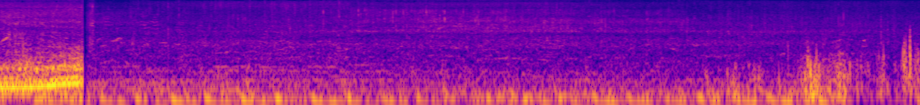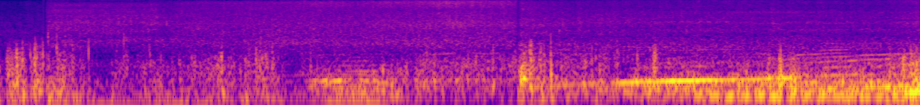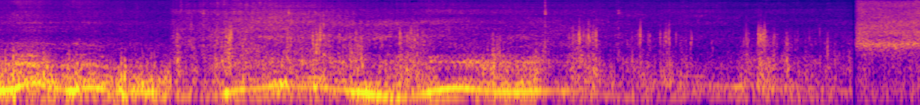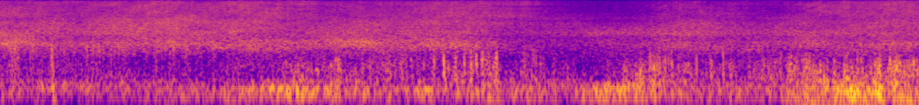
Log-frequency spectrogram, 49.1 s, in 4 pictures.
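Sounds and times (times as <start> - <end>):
car engine revving: 0.0 - 1.2, 12.8 - 32.6, 45.1 - 49.0
wind on microphone: 0.0 - 49.0.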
